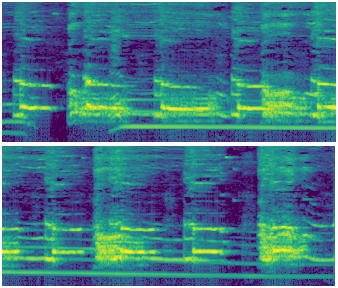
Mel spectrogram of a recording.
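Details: Two beagles howl together, easily set off: one gives a long sliding howl under repeated baying bursts from the other.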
